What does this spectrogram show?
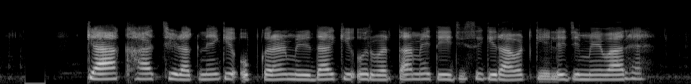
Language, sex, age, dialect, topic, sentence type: Hindi, female, 18-24, Garhwali, agriculture, statement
